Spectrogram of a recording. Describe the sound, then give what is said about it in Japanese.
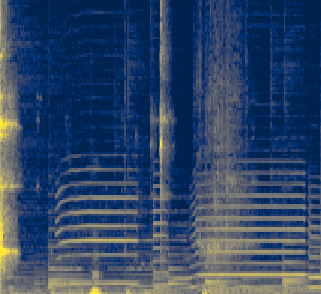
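Glasses clink together in a quick toast over the first drink of the night, a couple of bright, brief chimes heard over a steady backdrop of sustained musical tones. “じゃあ乾杯ね。乾杯。乾杯。”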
